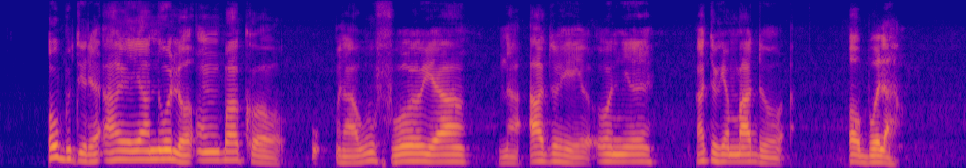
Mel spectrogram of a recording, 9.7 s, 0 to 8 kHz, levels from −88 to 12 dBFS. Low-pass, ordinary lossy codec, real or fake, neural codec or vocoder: none; none; fake; codec, 16 kHz, 4 kbps, X-Codec, HuBERT features, trained on general audio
